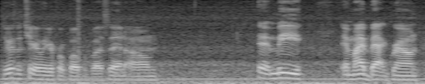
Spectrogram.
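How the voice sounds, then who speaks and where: On a podcast he co-hosts, a young man chats casually, rambling easily and leaning on lots of fillers. His deep voice has a fairly bright tone at normal speed, with a little hiss or hum in the recording.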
